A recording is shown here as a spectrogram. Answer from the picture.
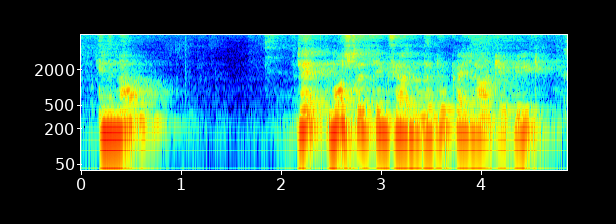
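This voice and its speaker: In a room with audible echo, a man speaks at a moderate pace with high pitch and ordinary pitch variation. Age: 80s+. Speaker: retired judge. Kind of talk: speech at a book release. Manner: halting.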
